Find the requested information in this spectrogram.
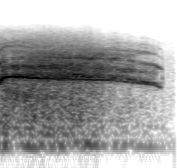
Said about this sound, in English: Perhaps if you didn't see it, you could scream. Throw your arms across your eyes and scream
